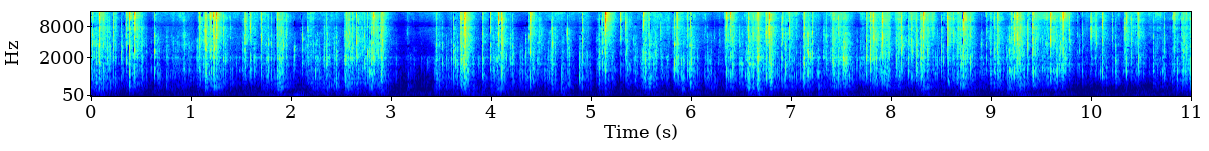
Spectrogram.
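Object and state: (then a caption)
Cellophane bag crinkling. A thin, empty, clear heart-printed cellophane bag is pressed with a palm and then crumpled by fingers. Dense, bright crackling crinkles run throughout with no low end, briefly dropping to near silence around three seconds before resuming.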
